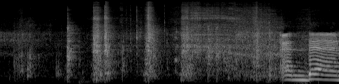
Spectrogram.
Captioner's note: steam sizzles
